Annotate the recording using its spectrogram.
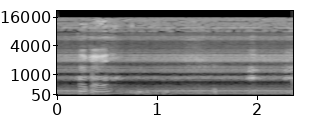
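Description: Steady electrical hum through a microphone and PA system, with a short vocal sound just after the start.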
